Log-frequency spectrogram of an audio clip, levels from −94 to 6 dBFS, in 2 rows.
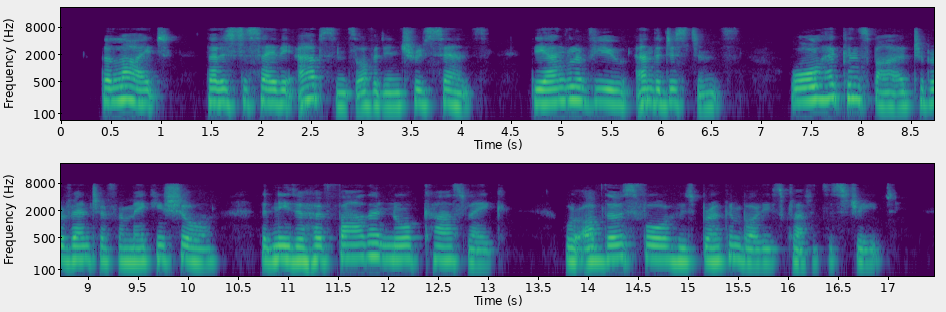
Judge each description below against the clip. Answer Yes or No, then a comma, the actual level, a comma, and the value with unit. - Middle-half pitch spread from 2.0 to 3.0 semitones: Yes, average, 2.7 semitones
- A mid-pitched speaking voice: Yes, medium, 165 Hz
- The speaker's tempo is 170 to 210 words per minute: No, average, 155 wpm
